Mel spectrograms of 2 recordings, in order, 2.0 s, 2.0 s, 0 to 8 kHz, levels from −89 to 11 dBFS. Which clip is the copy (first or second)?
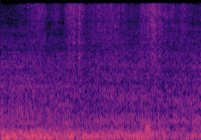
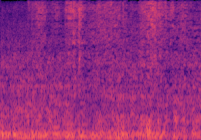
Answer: second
